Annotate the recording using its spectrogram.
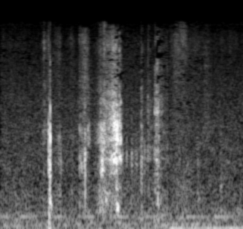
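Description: Handling of a jigsaw blade and its plastic holder as the blade is taken out: a sharp click about half a second in, then a short scraping rustle about a second in and a few light ticks.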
